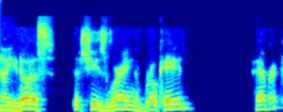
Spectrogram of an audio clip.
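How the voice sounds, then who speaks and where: A man's fairly high, somewhat breathy voice with a dark, mellow tone and ordinary pitch variation. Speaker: retired engineer presenter. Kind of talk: lecture.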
